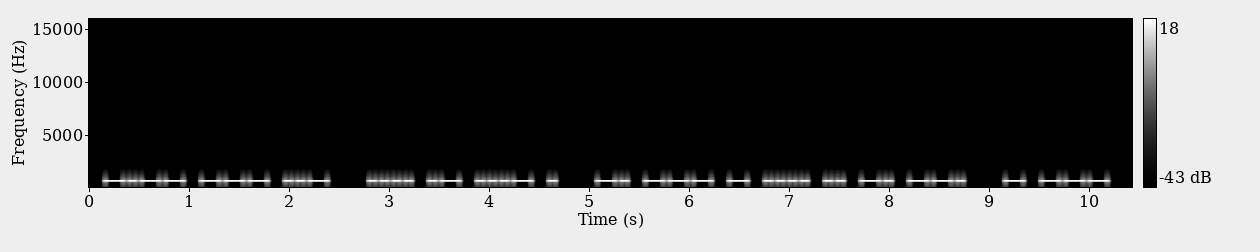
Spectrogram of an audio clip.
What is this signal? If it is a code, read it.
Morse code, heard as a keyed tone, about 20 wpm, 700 Hz. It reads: YOU HAVE NOTHING TO
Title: Sentences from Top 700 Words 20wpm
